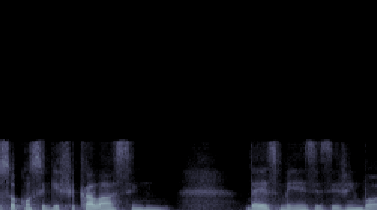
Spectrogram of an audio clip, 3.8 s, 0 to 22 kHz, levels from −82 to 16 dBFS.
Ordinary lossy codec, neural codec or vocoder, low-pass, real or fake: AAC, 32 kbps; codec, 16 kHz, about 1 kbps, DyCAST, with the encoder's durations; 7.2 kHz; fake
